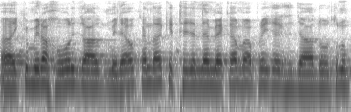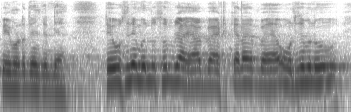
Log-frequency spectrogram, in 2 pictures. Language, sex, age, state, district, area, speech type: Punjabi, male, 30-45, Punjab, Fatehgarh Sahib, rural, spontaneous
